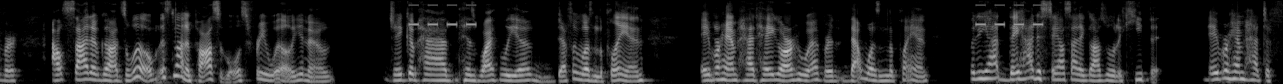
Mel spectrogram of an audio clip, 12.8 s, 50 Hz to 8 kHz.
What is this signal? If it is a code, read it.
Alarm pattern, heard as an alarm's beeps, played twice, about 3250 Hz, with speech in English. Temporal four. Carbon monoxide.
